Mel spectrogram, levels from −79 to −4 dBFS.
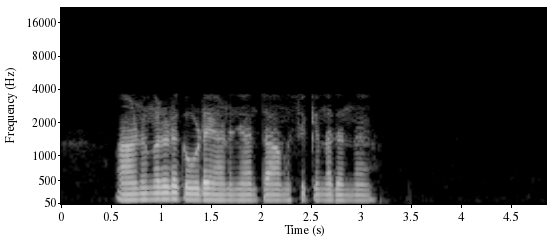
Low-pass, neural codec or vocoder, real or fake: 3.6 kHz; none; real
